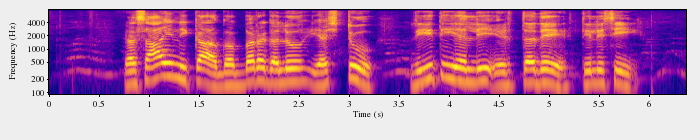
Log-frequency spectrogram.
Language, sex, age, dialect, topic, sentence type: Kannada, male, 46-50, Coastal/Dakshin, agriculture, question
